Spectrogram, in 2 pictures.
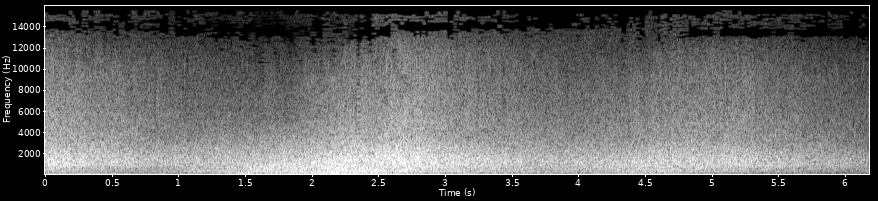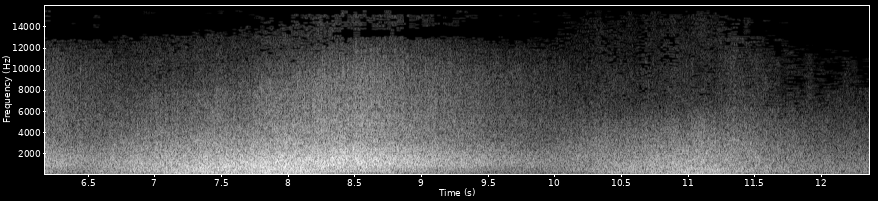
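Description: Heavy sea waves crash against rocks and surge in a rushing roar.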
